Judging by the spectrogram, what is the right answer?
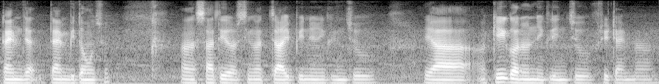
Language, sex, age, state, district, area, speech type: Nepali, male, 18-30, West Bengal, Darjeeling, rural, spontaneous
